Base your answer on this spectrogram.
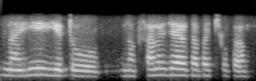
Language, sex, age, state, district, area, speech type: Urdu, female, 30-45, Uttar Pradesh, Mau, urban, conversation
